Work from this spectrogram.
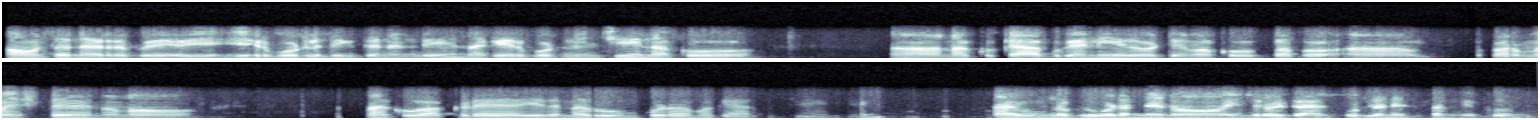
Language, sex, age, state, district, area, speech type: Telugu, male, 60+, Andhra Pradesh, Kakinada, rural, conversation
